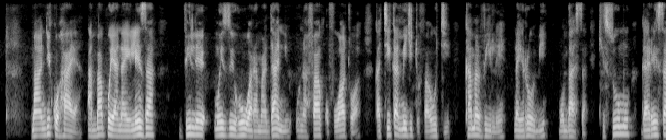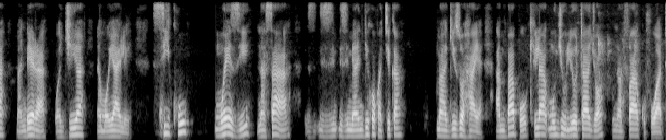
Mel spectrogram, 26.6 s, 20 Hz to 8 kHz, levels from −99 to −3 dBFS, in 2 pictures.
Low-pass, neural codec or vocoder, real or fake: 7.2 kHz; none; real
